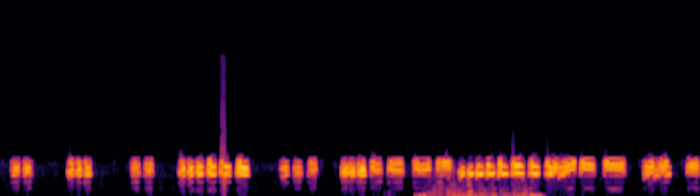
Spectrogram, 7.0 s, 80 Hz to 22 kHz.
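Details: Great tit nestlings two days before fledging, Théding, 15 July 2020: dense runs of short, high, rasping chirps repeated in quick bursts, with a brief low rustling thump midway.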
